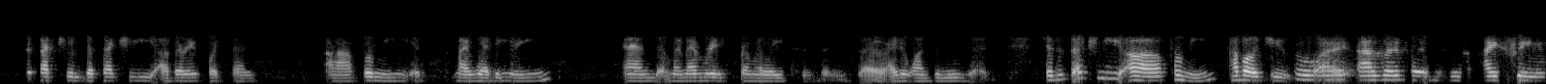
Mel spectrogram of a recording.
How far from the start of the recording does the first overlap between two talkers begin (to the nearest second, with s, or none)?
none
